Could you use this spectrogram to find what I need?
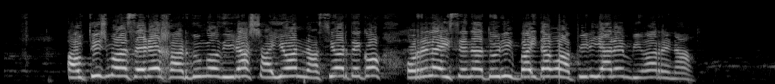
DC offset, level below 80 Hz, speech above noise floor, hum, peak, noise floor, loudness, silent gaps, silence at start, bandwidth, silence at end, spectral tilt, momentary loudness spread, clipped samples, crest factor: under 0.1%; -74 dBFS; 41 dB; none; -8 dBFS; -61 dBFS; -20 LUFS; none; 0.7 s; 11.5 kHz; 0.85 s; -1.5 dB/octave; 9 LU; under 0.1%; 12 dB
